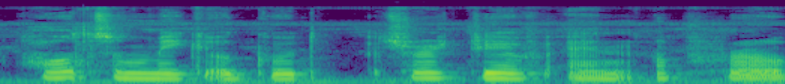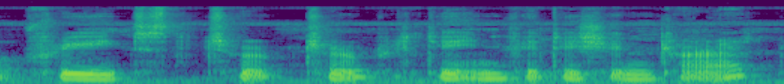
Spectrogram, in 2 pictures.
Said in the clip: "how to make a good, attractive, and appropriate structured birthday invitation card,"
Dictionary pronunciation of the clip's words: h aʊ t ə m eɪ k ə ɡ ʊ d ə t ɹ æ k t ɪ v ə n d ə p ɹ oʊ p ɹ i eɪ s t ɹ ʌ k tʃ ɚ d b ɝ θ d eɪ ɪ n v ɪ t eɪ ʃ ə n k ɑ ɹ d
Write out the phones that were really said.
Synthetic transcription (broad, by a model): h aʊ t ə m eɪ k ə ɡ ʊ d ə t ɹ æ k t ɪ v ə n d ə p ɹ oʊ p ɹ i eɪ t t ʌ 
